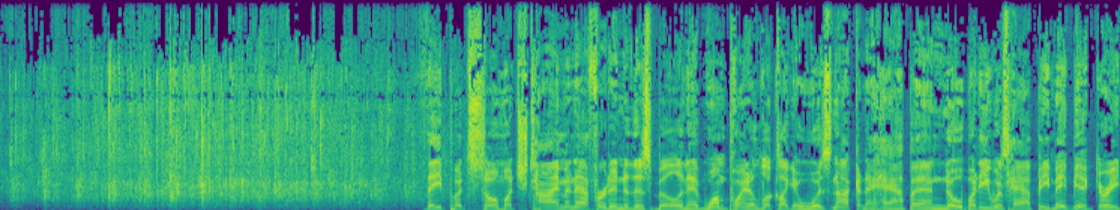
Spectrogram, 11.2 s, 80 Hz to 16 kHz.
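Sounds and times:
audience applause at a business event: 0.0s - 5.7s
speech: 4.2s - 11.1s.

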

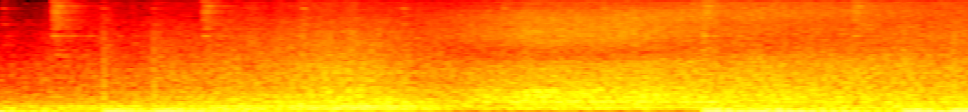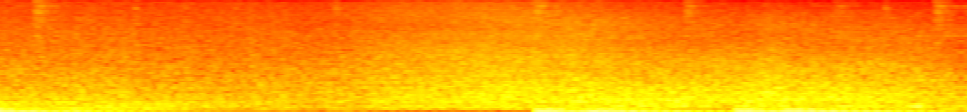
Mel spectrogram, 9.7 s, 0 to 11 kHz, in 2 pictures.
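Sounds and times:
water washing over a sealed kayak: 1.5s - 9.6s.

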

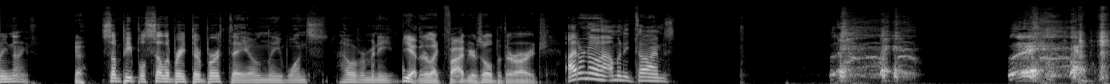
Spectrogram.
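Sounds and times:
speech: 0.0s - 6.8s, 10.1s - 10.9s
person coughing: 8.3s - 9.3s, 10.1s - 11.0s.

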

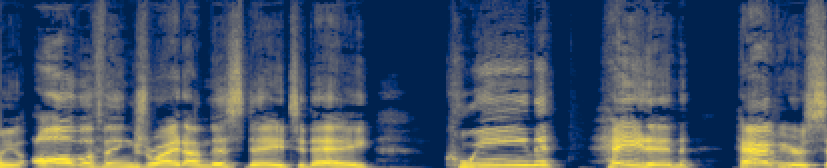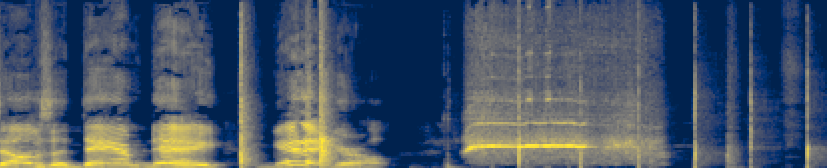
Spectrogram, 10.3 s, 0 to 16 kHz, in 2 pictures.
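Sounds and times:
speech: 0.0s - 8.2s
person whistling a steady note: 8.0s - 9.4s.

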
